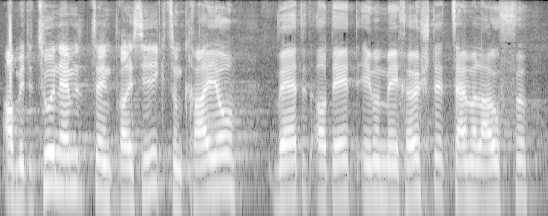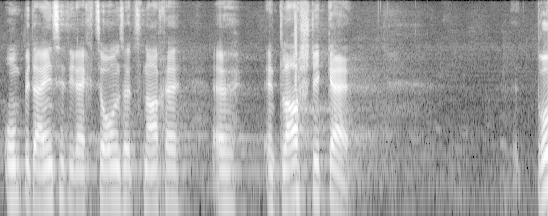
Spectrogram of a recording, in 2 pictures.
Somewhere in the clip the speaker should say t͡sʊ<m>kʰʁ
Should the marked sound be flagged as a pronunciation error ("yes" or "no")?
no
